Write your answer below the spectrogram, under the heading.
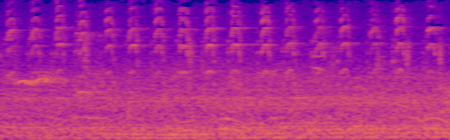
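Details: In a beech-tree nest in a city park in Leeuwarden, three great spotted woodpecker nestlings keep up a high, scratchy chatter of about four bursts a second while both parents fly in and out to feed them, over a low rumble.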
